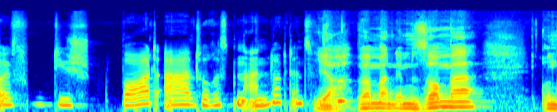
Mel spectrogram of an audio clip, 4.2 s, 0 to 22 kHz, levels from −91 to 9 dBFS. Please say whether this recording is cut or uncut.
cut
